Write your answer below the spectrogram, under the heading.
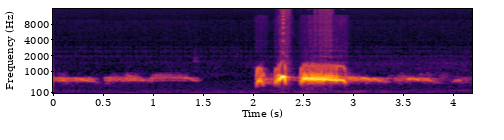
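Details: Spotted dove cooing as a lure for untamed doves: faint low murmuring, then two short clipped coos leading into a sustained, slightly falling coo that trails off softly.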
